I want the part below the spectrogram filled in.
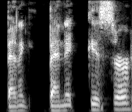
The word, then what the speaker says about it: Benckiser: acquired by Reckitt Benckiser. Hopefully I said that right. Benckiser? – Benckiser. Close enough.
